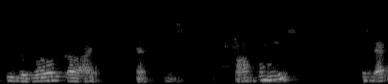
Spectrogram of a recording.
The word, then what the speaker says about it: Sosthenes: Sosthenes? Is that how to pronounce it? Sosthenes, yes.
